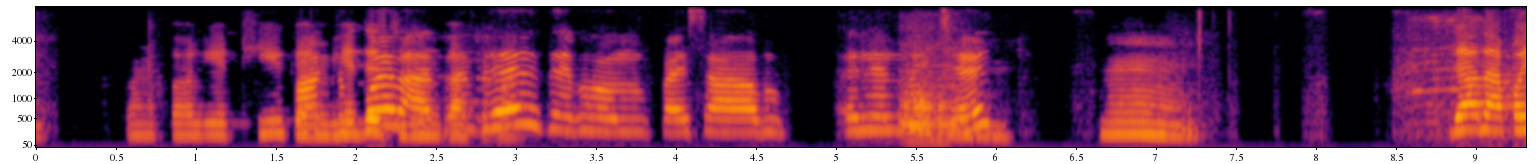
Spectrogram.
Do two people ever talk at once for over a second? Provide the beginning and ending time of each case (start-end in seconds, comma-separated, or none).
1.6-3.1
